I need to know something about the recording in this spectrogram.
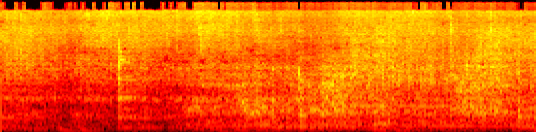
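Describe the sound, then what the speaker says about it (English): Sautéed parsnips and onions are stirred together in a pot, a steady scraping and stirring over a continuous sizzle of frying vegetables, close and moderately loud, with no talking. "Just kind of stir them around and mix it up because we're fixing to add the broth."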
